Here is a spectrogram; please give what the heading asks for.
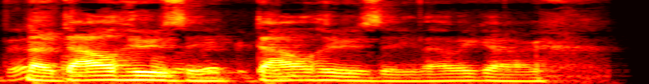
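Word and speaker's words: Dalhousie: Dalhooie.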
